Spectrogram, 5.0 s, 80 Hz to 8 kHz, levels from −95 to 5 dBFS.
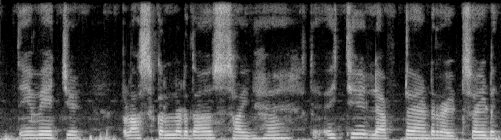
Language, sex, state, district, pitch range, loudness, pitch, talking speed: Punjabi, male, Punjab, Kapurthala, 185-195 Hz, -16 LUFS, 190 Hz, 165 wpm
